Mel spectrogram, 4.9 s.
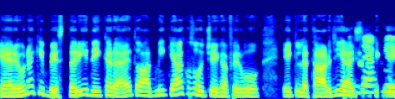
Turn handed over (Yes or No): Yes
